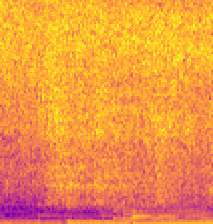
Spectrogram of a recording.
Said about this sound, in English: I'm gonna check the meat. It's sizzling away over here.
